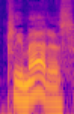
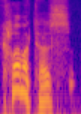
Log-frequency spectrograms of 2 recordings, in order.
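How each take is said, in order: First: It uses the American pronunciation of the word. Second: It uses the British pronunciation of the word. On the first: "which Americans and Hoosiers say" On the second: "which the Brits and Janine Wishy say"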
